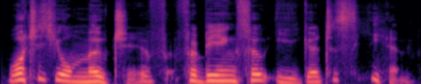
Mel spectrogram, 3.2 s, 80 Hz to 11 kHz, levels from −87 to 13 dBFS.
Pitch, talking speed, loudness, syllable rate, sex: 160 Hz, 210 wpm, -19 LUFS, 4.7 syllables/s, male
